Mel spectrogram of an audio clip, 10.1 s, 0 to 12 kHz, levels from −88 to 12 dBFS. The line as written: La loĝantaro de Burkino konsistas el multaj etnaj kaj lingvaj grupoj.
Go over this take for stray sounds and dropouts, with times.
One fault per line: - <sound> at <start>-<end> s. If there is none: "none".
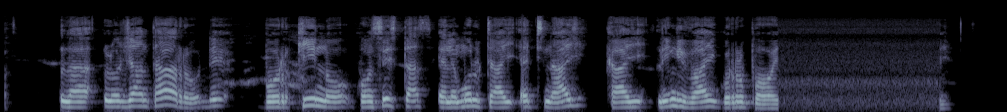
none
